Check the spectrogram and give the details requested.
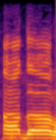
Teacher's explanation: খারা জবরটা থাকবে ওই হরফটা আমরা এক আলিফ টেনে পড়বো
